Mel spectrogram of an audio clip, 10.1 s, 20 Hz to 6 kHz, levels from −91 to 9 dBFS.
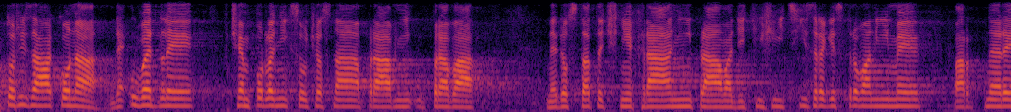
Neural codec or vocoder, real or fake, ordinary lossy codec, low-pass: none; real; Opus, 16 kbps; 5.4 kHz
